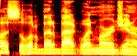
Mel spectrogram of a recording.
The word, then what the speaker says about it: Glenmorangie: Glenmorangie. – Yeah. Yes. – Morangie. – Yeah. – Rhymes with orangey.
